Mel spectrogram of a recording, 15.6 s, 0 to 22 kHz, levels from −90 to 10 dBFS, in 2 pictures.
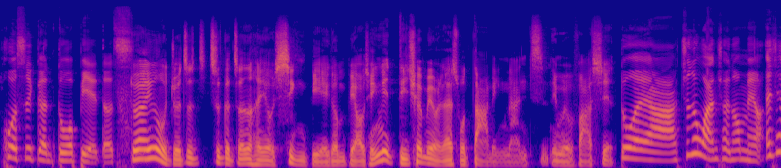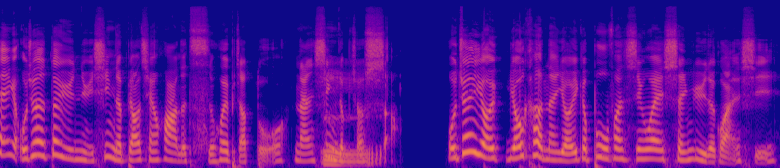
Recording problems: none

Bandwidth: 18.5 kHz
